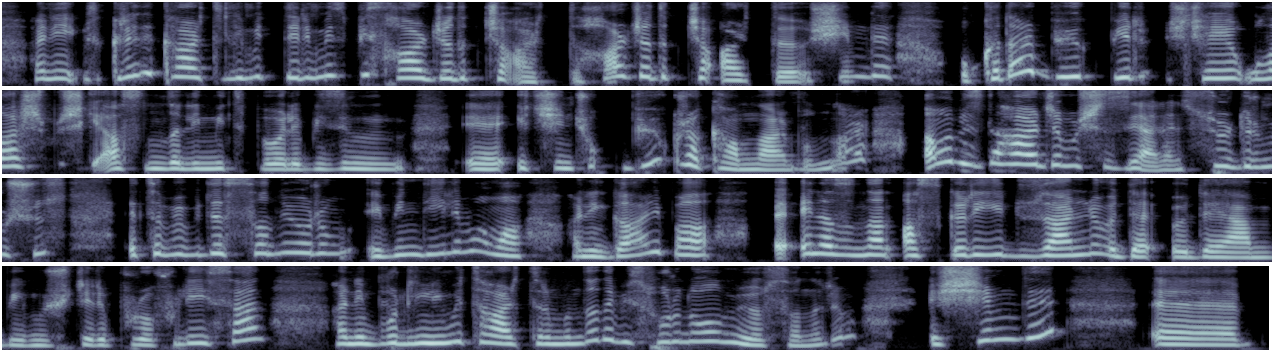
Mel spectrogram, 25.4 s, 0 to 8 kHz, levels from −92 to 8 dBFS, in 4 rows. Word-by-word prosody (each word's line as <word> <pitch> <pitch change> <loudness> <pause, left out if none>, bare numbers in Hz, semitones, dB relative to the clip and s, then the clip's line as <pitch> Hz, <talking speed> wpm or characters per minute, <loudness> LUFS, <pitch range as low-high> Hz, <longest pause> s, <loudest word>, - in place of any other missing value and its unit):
hani, 270 -2 -2 0.2
kredi 390 +10 0
kartı 330 -6 0
limitlerimiz 325 +3 -2
biz 415 - 0
harcadıkça 280 -3 +1
arttı, 170 0 -7
harcadıkça 335 -3 0
arttı. 195 -6 0
Şimdi 355 0 -2 0.3
o - - -5
kadar 285 - +3 0.2
büyük 350 0 +2
bir 320 +3 +1
şeye 285 0 0
ulaşmış 280 +2 0
ki - - -2
aslında 210 +1 +1
limit, 200 0 -2
böyle, 185 0 0
bizim, 195 +1 -2 0.3
eee, 190 0 +1
için 220 -1 0
çok 280 0 -9
büyük 360 - -5
rakamlar 185 - +1
bunlar 195 +7 -7 0.3
ama - - +5
biz 360 -6 0
de 390 - +2
harcamışız, 335 - +3
yani 170 -6 0
sürdürmüşüz. 285 +2 -3 0.3
E, - - -2
tabii 285 -3 -2
bir 265 - -8
de 320 - +3
sanıyorum, 325 +2 -3
emin 260 +5 -1
değilim 360 +7 -4
ama 255 - +1
hani 215 -2 -2
galiba 265 - +2 0.3
e - - +8
en 295 - +2
azından 270 -3 +3
asgariyi 260 +1 +2
düzenli 250 +6 +4
öde 215 -6 0
ödeyen 185 -2 +2
bir 185 - -3
müşteri 195 +2 -3
profiliysen, 245 - -1 0.3
hani, 235 -2 +4
burada 250 -1 +1
limit 260 +4 +4
artırımında 235 +3 +2
da 380 -5 -2
bir - - -1
sorun 300 +3 -4
olmuyor 295 - +1
sanırım. 185 - -7 0.4
E, - - +1
şimdi, 375 - +2 0.6
eee, 205 -3 +3
260 Hz, 155 wpm, -20 LUFS, 210-315 Hz, 0.6 s, e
